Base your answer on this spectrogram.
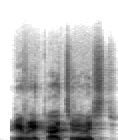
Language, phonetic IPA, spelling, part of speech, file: Russian, [prʲɪvlʲɪˈkatʲɪlʲnəsʲtʲ], привлекательность, noun, Ru-привлекательность.ogg
- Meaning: attractiveness, appeal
